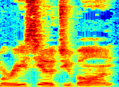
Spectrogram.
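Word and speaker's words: Mauricio Dubón: In the Travis Shaw and Tyler Thornburg trade, a prospect gets moved named Mauricio Dubon. Did I say that right? – Got it. – Yep. That's correct.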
